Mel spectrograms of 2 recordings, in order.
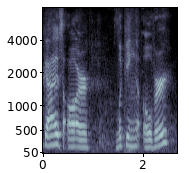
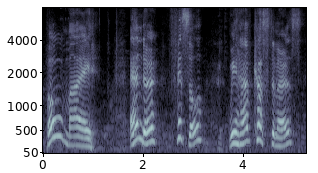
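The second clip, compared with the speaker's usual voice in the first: put-on higher, kindly old shopkeeper calling to his clerks; kindly Santa-like shopkeeper; 7 semitones higher, slower than usual. Kindly shopkeeper calling his clerks to greet customers, higher voice. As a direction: sound like a jolly Santa Claus calling out back. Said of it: "has the demeanor of Santa Claus, just very kindly".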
